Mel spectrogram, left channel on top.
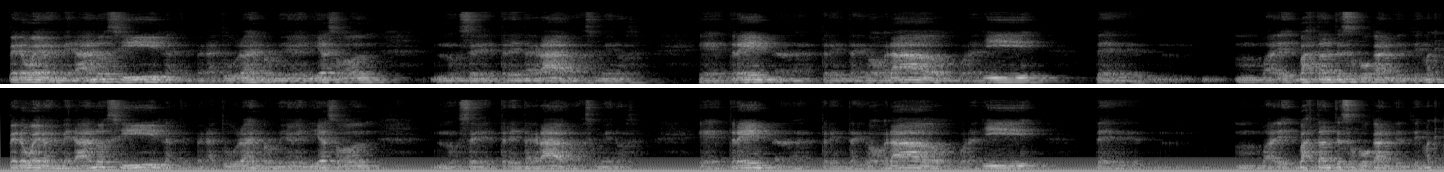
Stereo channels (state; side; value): noise; right; hum, 1 dB below the sound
